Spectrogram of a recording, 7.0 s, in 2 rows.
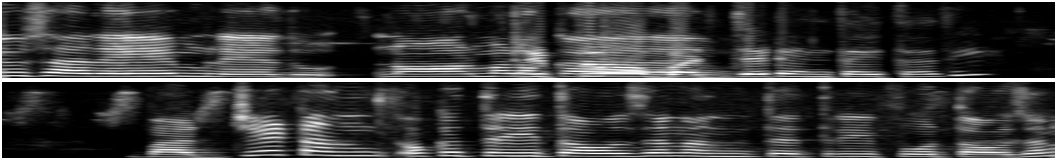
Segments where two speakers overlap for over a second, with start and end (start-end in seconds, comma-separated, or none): none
